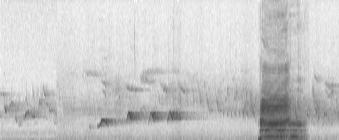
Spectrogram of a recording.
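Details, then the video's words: Sheep grazing on a spring meadow gives one loud, wavering bleat of about a second near the end, after a run of high, thin bird chirps and whistles from the surrounding countryside. "Sounds of sheep bleating"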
